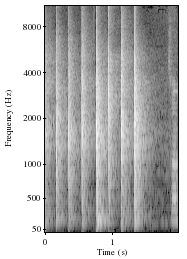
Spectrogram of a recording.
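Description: Irish dance hard shoes striking a wooden dance floor: a quick, uneven run of about eight sharp taps over a second and a half, then they stop.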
